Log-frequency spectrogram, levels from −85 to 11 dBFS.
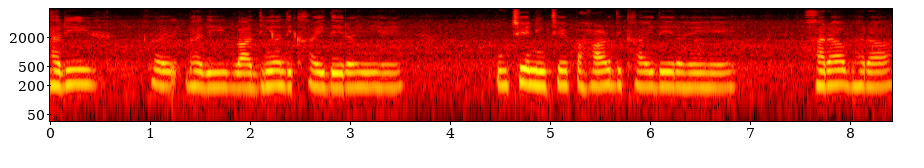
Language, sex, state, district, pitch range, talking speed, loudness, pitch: Hindi, female, Uttar Pradesh, Hamirpur, 190-205 Hz, 120 wpm, -23 LUFS, 195 Hz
